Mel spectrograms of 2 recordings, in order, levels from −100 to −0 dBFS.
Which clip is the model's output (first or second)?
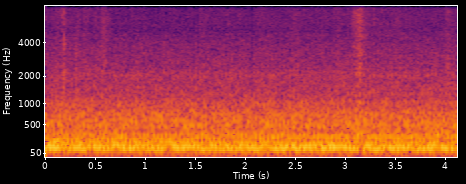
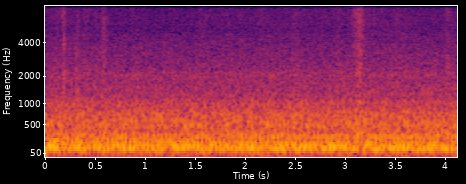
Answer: second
